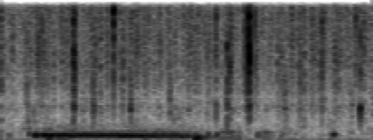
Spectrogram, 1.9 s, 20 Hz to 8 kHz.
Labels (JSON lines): {"label": "biophony, growl", "recorder": "SoundTrap 600 or HydroMoth"}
